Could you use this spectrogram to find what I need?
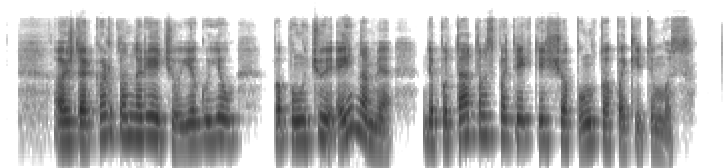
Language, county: Lithuanian, Panevėžys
